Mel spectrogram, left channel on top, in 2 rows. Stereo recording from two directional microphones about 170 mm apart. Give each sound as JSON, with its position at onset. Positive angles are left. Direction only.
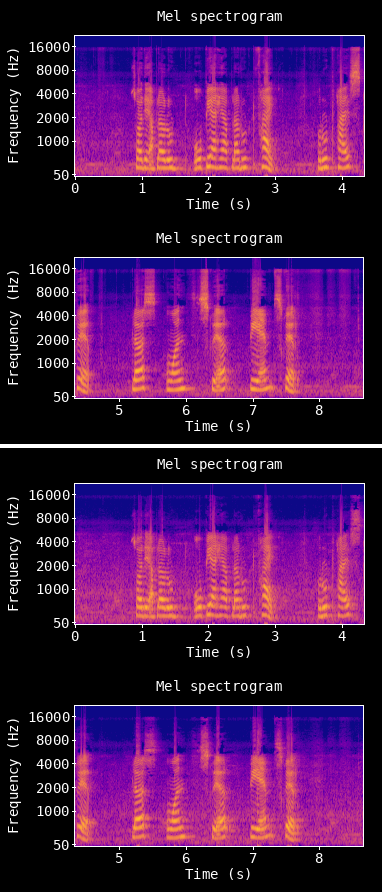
{"t": 0.8, "sound": "a woman's voice", "side_deg": 55}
